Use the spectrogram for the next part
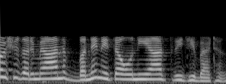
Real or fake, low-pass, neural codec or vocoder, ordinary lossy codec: real; 3.6 kHz; none; none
